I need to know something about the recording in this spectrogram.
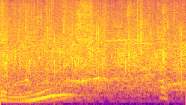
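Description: Studio audience applauding. Over the first second a low tone dips and then rises.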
